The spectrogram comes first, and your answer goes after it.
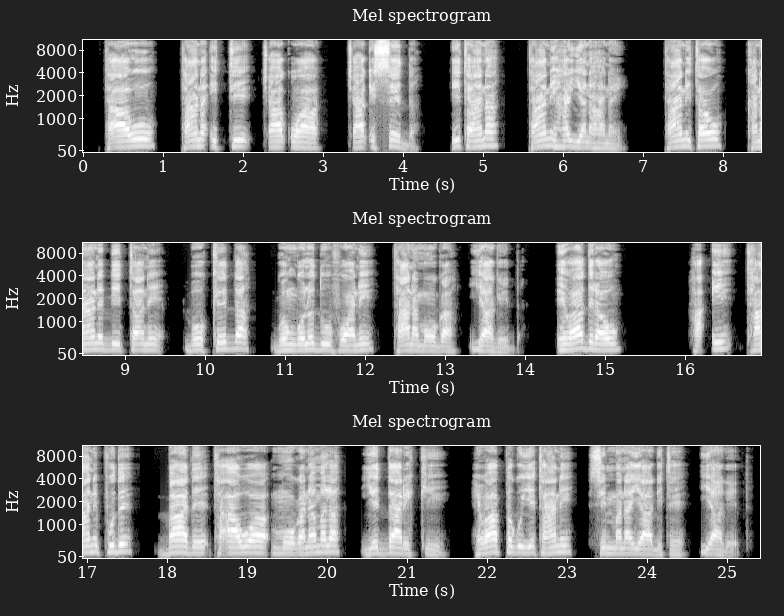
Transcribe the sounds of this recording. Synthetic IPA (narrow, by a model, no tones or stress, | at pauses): t̪ɐʔaːwoː | t̪aːnɐʔɪt̪ːɪt͡ʃʼaːkʼʊwaː | t͡ʃʼaːkʼɪsːe̞ːd̪ːɐ̰ | ʔɪt̪aːnɐ | t̪aːnɪɦɐjːɐnɐɦɐnɐ̰j | t̪aːnɪt̪ɐw | kɐnaːnɛbiːt̪ːaːn | bo̞ːkːe̞ːd̪ːɐ | ɡɔŋɡɔlɔd̪uːfʊwaːnɪ | t̪aːnɐmo̞ːɡɐjaːɡe̞ːd̪ːɐ̥ | ʔɛwaːd̪ɪɾɐw | hɐʔɪt̪ʰaːnɪpʊd̪ɛ | baːd̪ɛt̪ʰɐʔaːwʊwaːmo̞ːɡɐnɐmɐlɐ | jɛd̪ːaːɾɪkːiː | hɛwaːpːɛɡʊjːɛt̪aːnɪ | sɪmːɐnɐjaːɡɪt̪ɛ | jaːɡḛːd̪̥ːɐ̥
